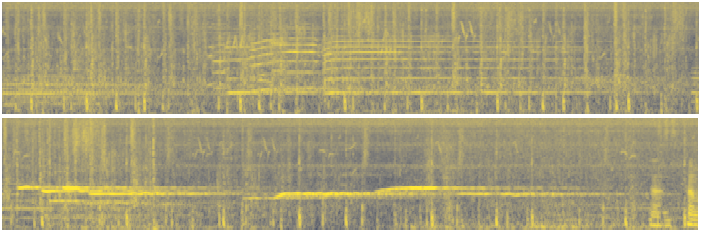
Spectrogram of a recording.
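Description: Horse hooves clip-clop at a steady walking rhythm in Red Dead Redemption, mixed under in-game music and a character's speech throughout.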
